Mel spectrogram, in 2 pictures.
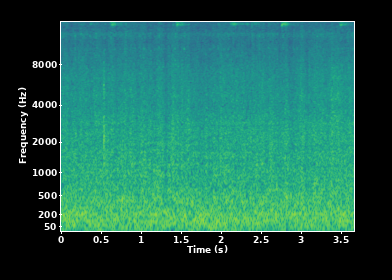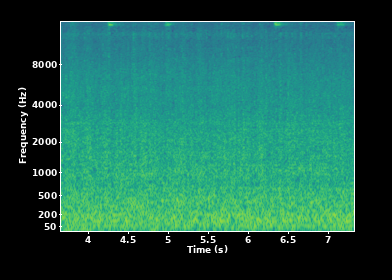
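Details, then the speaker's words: Powerscreen PT330 jaw crusher, worn toggle plate, before repair, jaws closed to about 70 mm: heavy rough rumble with constant crunching and banging over the diesel; noisy jaws. "Right, so I'll just show you the crusher working at the moment. We're going to do the work on shortly. Noisy the jaws are, yeah?"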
